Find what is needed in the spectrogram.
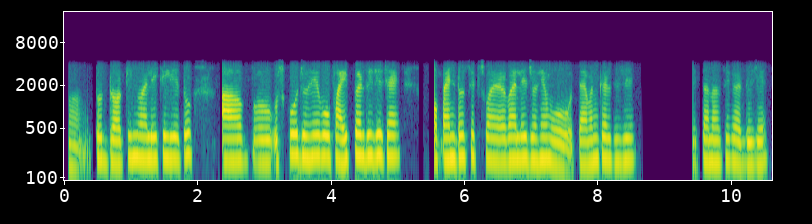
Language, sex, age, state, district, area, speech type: Urdu, female, 30-45, Delhi, North East Delhi, urban, conversation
